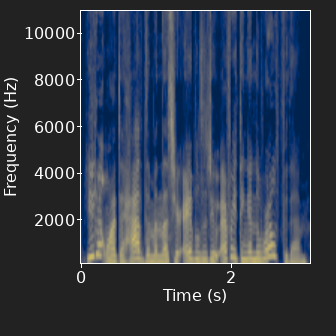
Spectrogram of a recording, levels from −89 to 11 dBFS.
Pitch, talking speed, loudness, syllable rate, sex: 285 Hz, 335 wpm, -18 LUFS, 7.7 syllables/s, female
